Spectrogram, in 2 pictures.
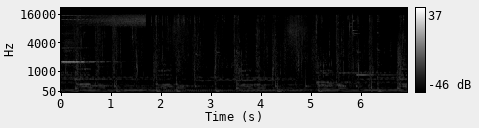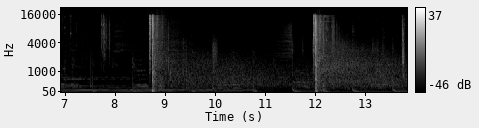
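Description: Rifle shots ring out in a bear hunting video game. Faint shuffling and steps lead up to two sharp, isolated cracks several seconds apart, the second following the first after a short pause.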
